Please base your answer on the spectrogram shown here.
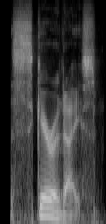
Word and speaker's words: Scaradise: at a convention called Scaradise. So it rhymes like paradise.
